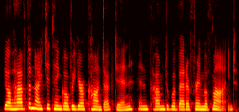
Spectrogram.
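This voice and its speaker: A woman's voice: medium pitch, steady tone, fast, natural voice. Strict middle-aged woman guardian, severe and dry, read by a woman narrator. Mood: stern.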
